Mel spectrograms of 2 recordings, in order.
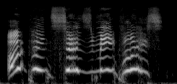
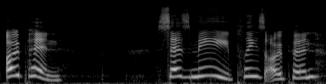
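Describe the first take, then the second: First: Very high, loud command; shrieked, exasperated plea; desperate shout. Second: Raised-pitch plea, spaced out; playful begging; pleading command. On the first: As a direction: yell the magic words at a stuck box. Shouts at the stuck box. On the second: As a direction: coax a stuck box to open. Pleading with the stuck box. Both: Real, not acted.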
